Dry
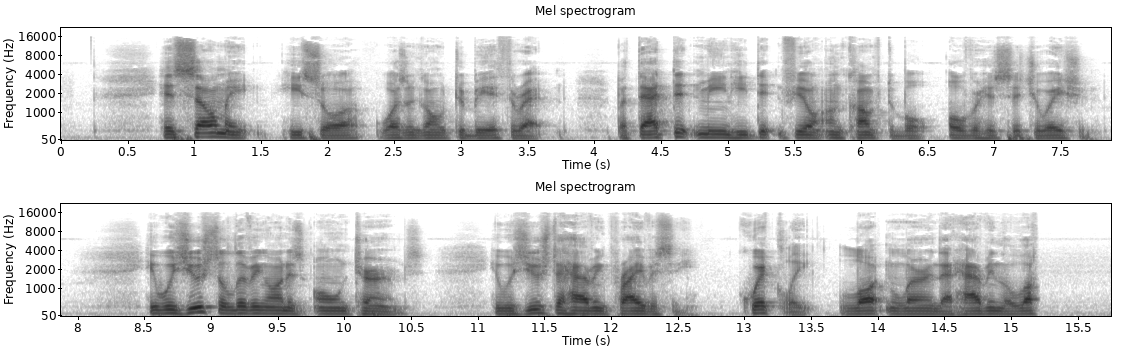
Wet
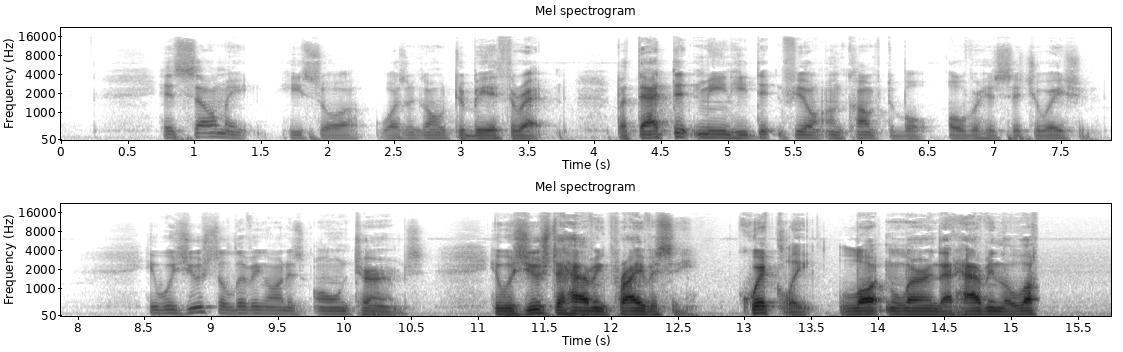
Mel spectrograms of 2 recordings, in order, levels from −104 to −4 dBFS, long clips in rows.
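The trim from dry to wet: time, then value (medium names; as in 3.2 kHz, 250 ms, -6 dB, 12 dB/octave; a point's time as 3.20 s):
2.60 s -14 dB
3.12 s -1.5 dB
4.57 s -1.5 dB
5.84 s -9 dB
9.59 s -9 dB
9.99 s -2 dB
11.20 s +9 dB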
